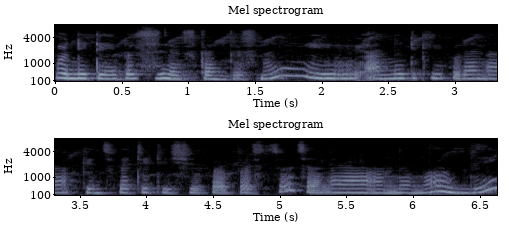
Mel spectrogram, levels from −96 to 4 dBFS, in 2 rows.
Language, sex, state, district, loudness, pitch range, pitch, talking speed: Telugu, female, Andhra Pradesh, Srikakulam, -40 LUFS, 205-225 Hz, 210 Hz, 115 wpm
